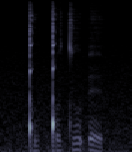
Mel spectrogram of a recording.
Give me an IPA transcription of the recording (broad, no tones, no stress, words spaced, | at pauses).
ǃuǃo toʔɛ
